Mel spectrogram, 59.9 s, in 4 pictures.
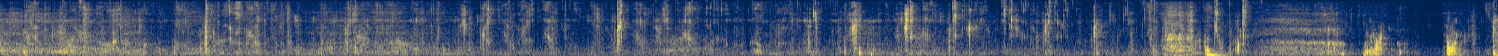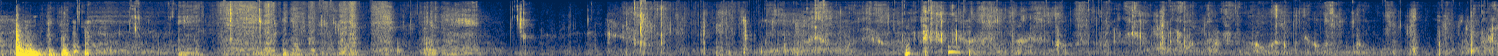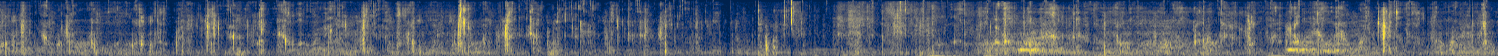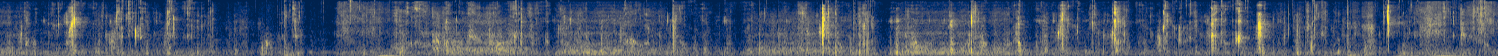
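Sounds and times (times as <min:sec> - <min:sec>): biting and chewing crunchy bread: 0:00.0 - 0:12.6, 0:13.7 - 0:59.9.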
